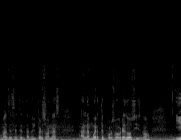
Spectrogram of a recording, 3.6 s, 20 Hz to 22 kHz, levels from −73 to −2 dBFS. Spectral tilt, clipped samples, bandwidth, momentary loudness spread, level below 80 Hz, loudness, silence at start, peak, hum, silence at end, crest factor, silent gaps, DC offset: -7 dB/octave; under 0.1%; 12.5 kHz; 13 LU; -48 dBFS; -37 LUFS; 0 s; -18 dBFS; none; 0 s; 18 dB; none; under 0.1%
